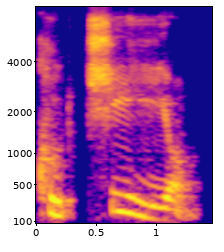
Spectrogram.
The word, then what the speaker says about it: cuchillo: Cuchara is a tablespoon, and cuchillo is a knife. Remember the double L is like a Y.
